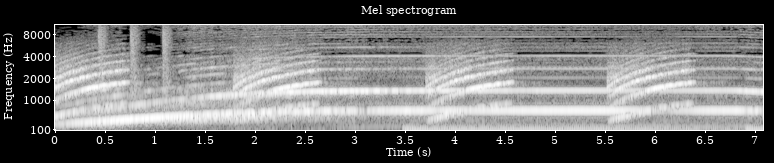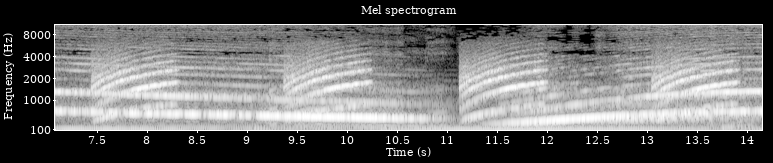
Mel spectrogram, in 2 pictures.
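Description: Siren sound effect between tracks: a long wailing tone rises, holds, sinks about 10 s in and rises again, with quick rising whoops repeating about once a second. A deep bass tone comes in underneath about 3.5 s in.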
